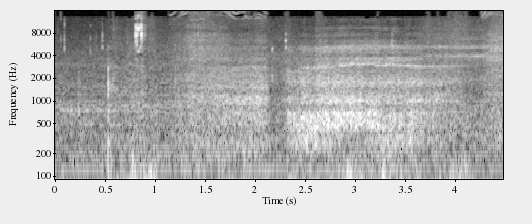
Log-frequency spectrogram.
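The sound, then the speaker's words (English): Nasal breathing during a hot yoga class in child's pose: a few rough, snorting breaths drawn in and pushed out through the nose, over a steady low background rumble. “So suck the air in through your nose. Push it out through your nose.”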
